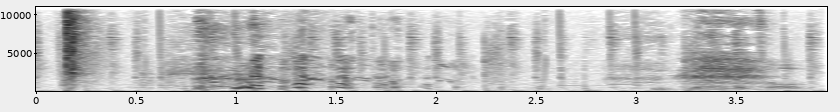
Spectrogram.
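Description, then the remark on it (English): A single sharp whip crack snaps loudly right at the start, followed by people chuckling and laughing for the next few seconds. “Just the whip.”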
